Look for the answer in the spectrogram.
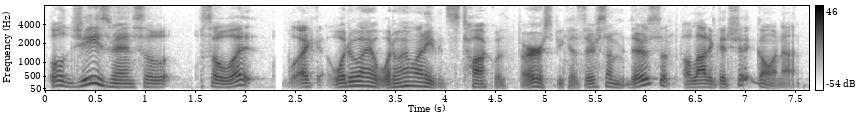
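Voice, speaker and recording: A man with a medium-pitched voice that swings up and down freely. He rambles through casual podcast chat as a co-host, with plenty of slang and swearing. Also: big pitch swings, moderate pace, creaky, a bit bright.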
